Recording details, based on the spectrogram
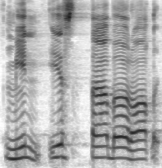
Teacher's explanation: এই নুন সাকিনের মধ্যে গুণনা করব না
